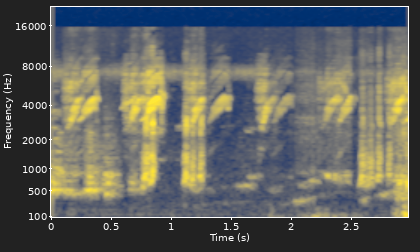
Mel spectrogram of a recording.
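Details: A bulbul, called a large green insect eater, gives harsh chattering bursts of notes roughly every half second, with a thin steady high whine in the background.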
